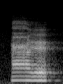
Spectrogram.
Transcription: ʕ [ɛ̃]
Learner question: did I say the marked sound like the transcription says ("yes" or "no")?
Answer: no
